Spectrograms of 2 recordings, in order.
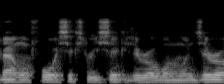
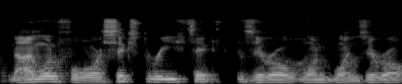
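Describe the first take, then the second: First: The number is said at normal speed. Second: The number is said more slowly.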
